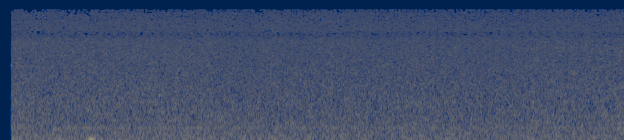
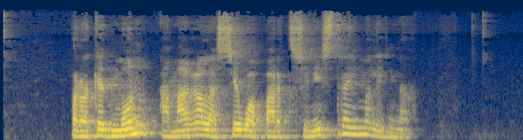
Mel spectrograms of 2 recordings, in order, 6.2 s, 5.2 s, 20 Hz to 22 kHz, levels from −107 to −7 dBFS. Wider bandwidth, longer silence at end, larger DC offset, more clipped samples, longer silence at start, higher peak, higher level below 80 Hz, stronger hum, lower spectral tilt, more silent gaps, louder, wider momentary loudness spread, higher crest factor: about the same, 16.5 kHz vs 16 kHz; second, 0 s vs 1.15 s; neither; neither; second, 0.1 s vs 0.7 s; second, -44 dBFS vs -2 dBFS; second, -70 dBFS vs -60 dBFS; neither; second, -2 dB/octave vs -6 dB/octave; neither; second, -58 LUFS vs -17 LUFS; second, 2 LU vs 11 LU; about the same, 16 dB vs 16 dB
